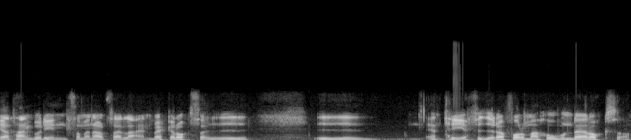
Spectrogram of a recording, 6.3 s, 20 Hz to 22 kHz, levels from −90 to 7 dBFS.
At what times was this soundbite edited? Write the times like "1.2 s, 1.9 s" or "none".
none

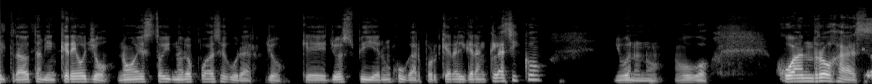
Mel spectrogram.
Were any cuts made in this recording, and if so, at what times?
2.7 s, 6.0 s

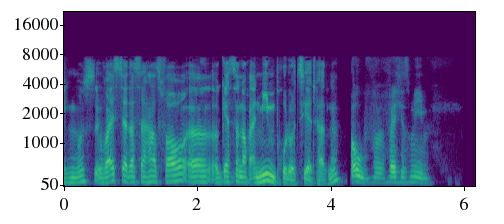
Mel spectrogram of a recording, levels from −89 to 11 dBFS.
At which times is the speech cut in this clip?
4.2 s

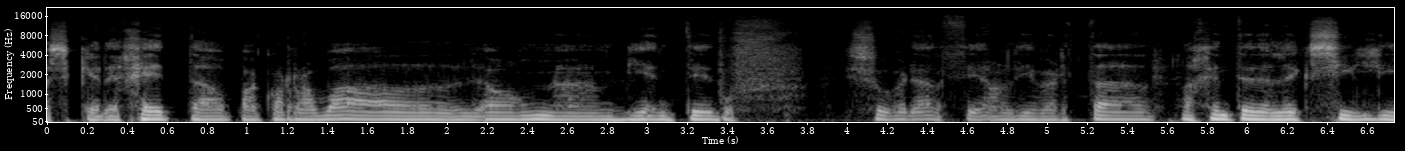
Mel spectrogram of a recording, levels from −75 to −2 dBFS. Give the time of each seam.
2.2 s, 3.4 s, 4.7 s, 5.5 s

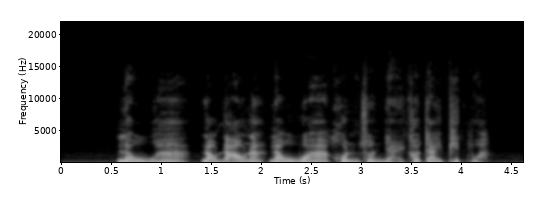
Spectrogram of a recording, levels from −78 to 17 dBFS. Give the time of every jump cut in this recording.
2.0 s

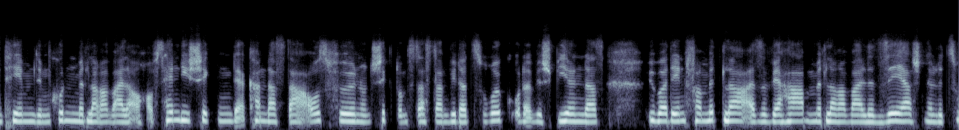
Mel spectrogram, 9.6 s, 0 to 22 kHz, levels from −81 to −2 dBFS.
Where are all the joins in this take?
none

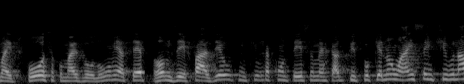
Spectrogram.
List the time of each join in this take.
1.4 s, 2.6 s

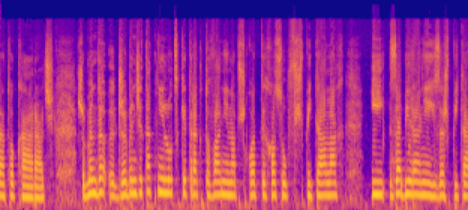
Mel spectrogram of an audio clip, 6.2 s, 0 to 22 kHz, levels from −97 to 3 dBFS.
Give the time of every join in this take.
none

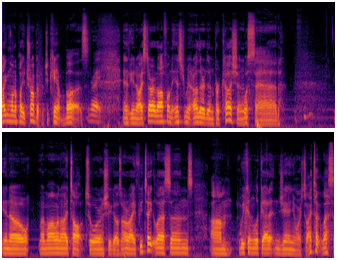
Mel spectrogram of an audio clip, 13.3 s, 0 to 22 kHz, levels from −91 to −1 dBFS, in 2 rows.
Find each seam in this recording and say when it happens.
2.5 s, 4.8 s, 7.2 s

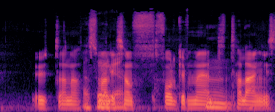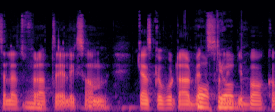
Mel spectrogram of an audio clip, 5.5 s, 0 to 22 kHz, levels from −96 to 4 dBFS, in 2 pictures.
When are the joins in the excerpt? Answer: 1.1 s, 1.5 s, 1.9 s

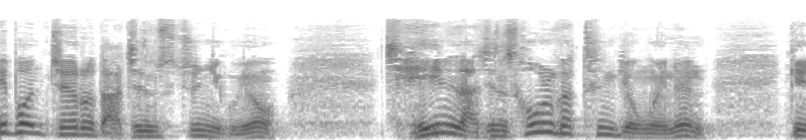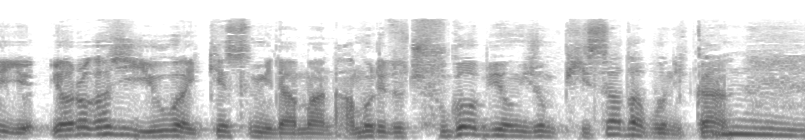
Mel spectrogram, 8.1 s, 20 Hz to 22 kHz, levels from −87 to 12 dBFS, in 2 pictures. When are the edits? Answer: none

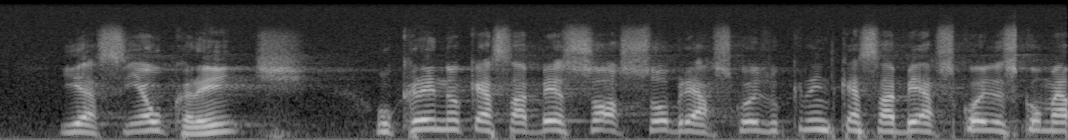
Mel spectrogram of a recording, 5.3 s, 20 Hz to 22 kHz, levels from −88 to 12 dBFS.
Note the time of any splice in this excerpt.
none

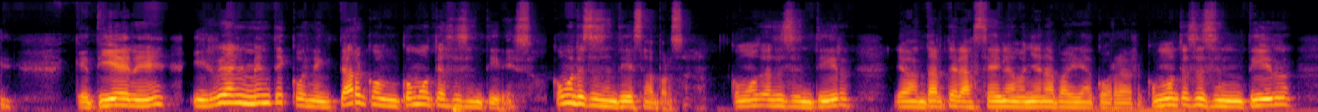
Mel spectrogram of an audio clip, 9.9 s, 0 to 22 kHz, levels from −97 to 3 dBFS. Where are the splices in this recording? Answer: 1.3 s, 4.1 s

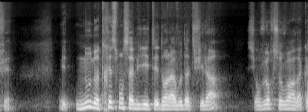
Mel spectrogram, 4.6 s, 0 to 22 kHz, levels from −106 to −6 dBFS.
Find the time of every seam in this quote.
none

